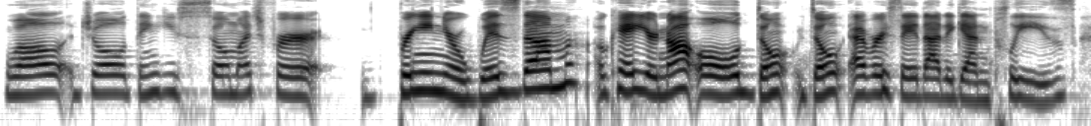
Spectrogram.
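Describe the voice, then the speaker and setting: Bright, clear-voiced woman hosting. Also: fairly high pitch, measured pace, no echo, clean studio sound. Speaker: podcast host, interviewer. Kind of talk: casual podcast interview.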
